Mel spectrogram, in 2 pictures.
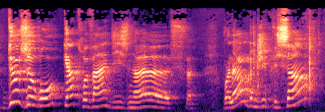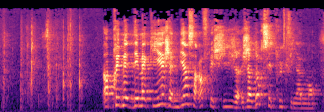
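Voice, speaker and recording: Woman, high voice, chatty rambling haul vlog, stumbles over words, echoey room. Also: lively intonation, background noise. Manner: rambling, chatty, reads product labels aloud; fast talker who trips over her words. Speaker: YouTube host.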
